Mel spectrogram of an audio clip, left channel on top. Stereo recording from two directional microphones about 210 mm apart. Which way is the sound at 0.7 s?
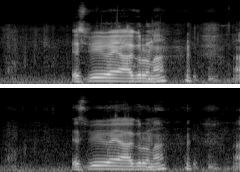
5° left (ahead or behind).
